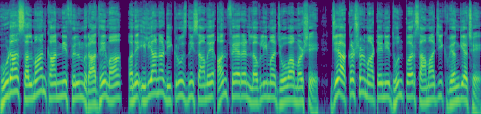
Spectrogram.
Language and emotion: Gujarati, neutral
